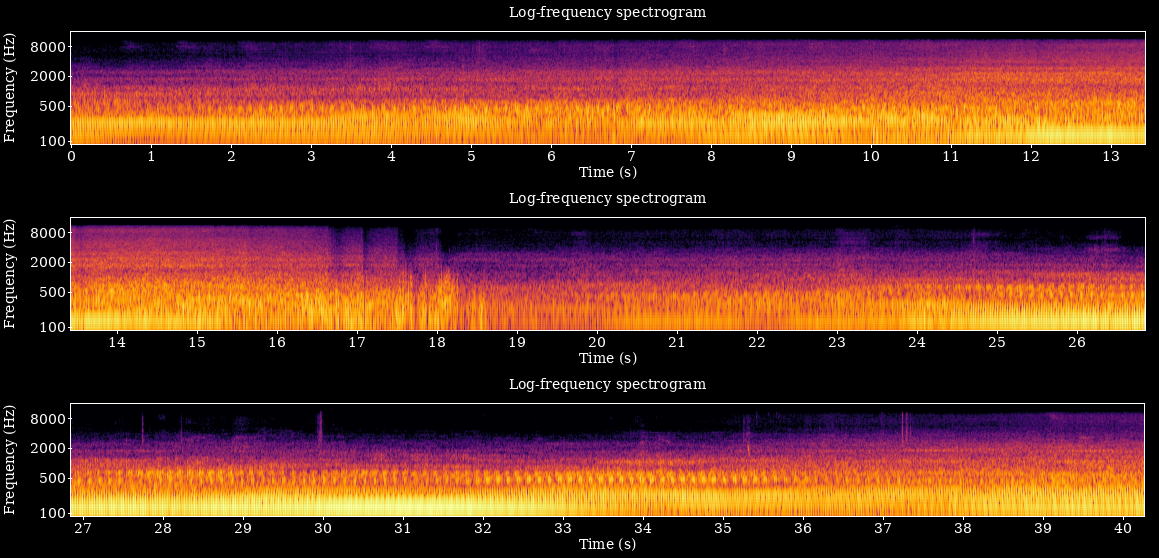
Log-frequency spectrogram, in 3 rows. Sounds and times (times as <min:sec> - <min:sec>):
Vehicle: 0:00.0 - 0:40.2.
